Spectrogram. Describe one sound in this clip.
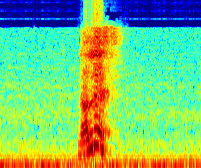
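A man speaks a short, loud exclamation close to the microphone.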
